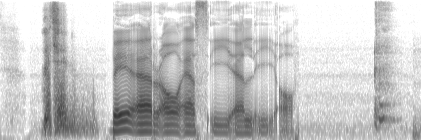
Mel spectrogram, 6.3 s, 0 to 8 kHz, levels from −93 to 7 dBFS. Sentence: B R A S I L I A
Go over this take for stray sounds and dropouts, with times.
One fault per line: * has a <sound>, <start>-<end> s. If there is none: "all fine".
* has a sneeze, 0.6-1.5 s
* has a cough, 5.6-6.0 s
